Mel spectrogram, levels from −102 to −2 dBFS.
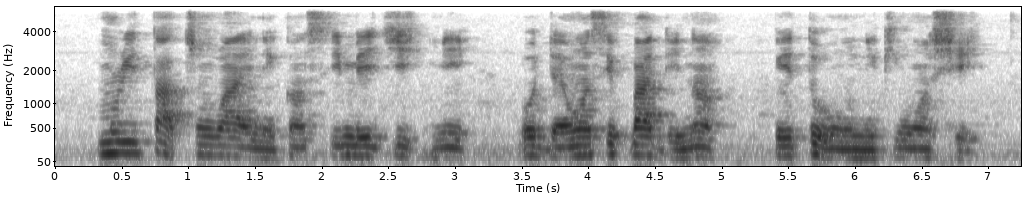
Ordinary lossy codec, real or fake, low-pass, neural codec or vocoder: none; real; 5.4 kHz; none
